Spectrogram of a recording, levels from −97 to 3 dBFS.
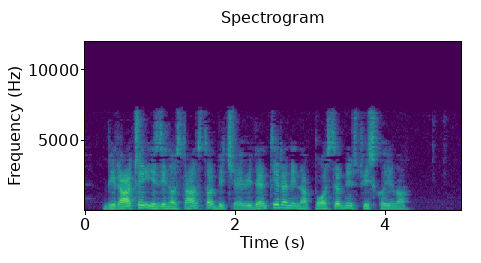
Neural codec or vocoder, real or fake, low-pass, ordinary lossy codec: none; real; 7.2 kHz; AAC, 48 kbps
